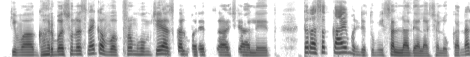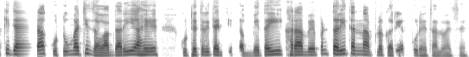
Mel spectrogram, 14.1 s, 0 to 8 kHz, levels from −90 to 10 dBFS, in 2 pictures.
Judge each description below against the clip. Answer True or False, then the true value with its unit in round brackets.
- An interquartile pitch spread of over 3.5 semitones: True (5.0 semitones)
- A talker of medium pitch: True (150 Hz)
